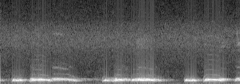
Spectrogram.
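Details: Spotted dove from Malaysian stock, kept captive as a decoy, tested for how long it coos: three husky, low phrases, each a short note followed by a drawn-out slurred one, separated by clear pauses.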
